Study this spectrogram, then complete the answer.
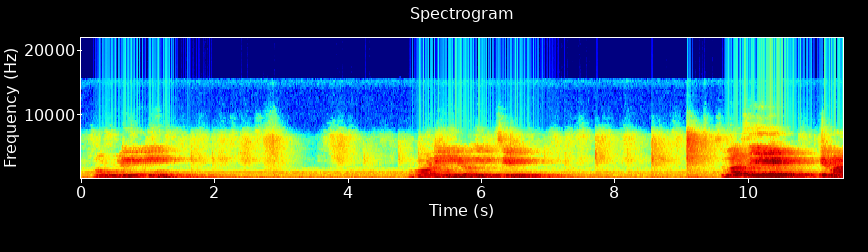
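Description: A young woman speaks clearly and calmly, as if teaching.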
